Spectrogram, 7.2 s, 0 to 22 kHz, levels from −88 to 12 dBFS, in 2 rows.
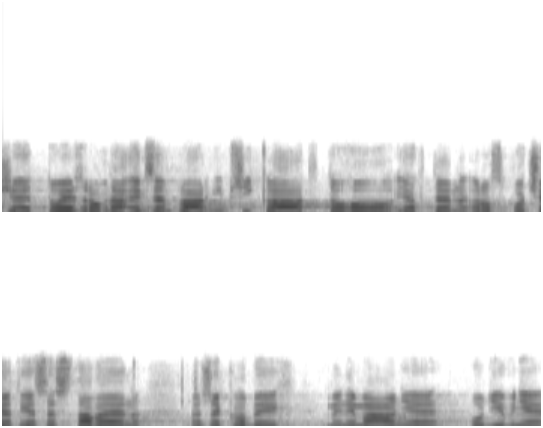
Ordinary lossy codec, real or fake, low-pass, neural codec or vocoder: Opus, 16 kbps; real; 7.2 kHz; none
